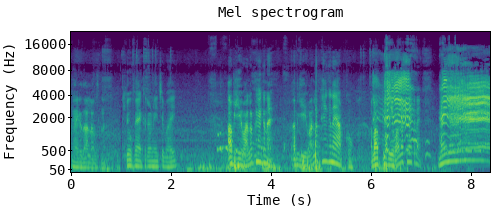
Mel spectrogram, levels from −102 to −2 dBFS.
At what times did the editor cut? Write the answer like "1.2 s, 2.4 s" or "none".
0.9 s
